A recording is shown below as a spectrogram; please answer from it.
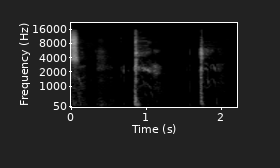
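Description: A man coughing: two short, sharp coughs about a second apart, between phrases of speech.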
